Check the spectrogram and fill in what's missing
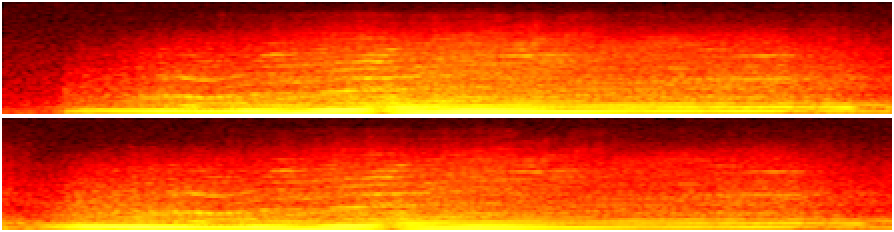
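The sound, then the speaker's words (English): A car engine revs loudly as the car speeds up, its pitch climbing as it accelerates, drops briefly, then surges and climbs again in a second strong push. “When Mary speeded up, that is, drove faster and faster, it speeded up too.”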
